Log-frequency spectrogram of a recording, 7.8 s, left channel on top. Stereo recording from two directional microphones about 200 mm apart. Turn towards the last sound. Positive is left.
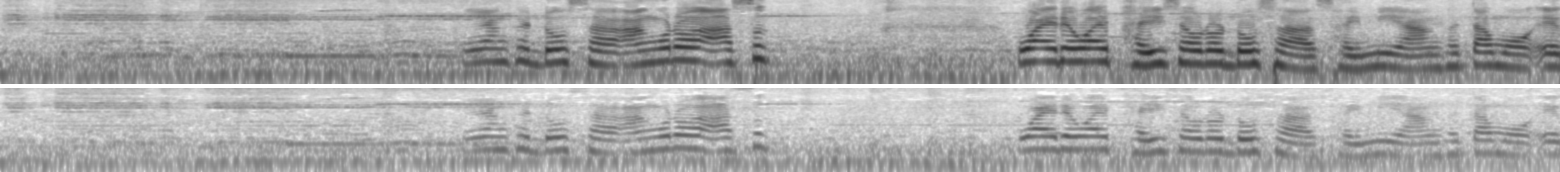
turn(degrees=40)  # may be behind; listen again after turning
